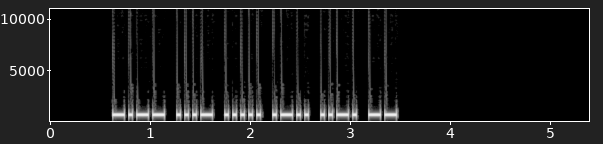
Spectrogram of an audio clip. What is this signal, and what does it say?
Morse code, heard as a keyed tone, about 30 wpm, 700 Hz. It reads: YV5LFM
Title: DXCC-100 Call Signs - 6 Characters - 30wpm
